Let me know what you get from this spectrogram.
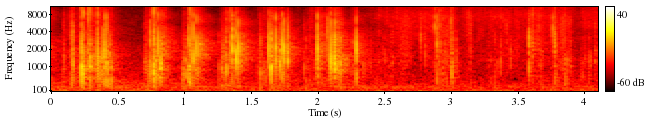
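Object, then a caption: Denim jeans fabric. Long nails scratch the waistband and back pockets of worn blue Levi's denim jeans, making dry, bright, crinkly scratching in quick bursts. The strokes are strongest early on, then trail off into softer, fainter scratches.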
